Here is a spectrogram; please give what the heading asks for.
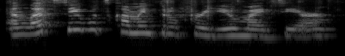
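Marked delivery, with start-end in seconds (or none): none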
